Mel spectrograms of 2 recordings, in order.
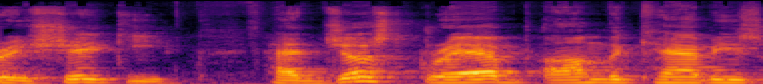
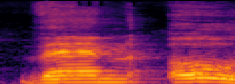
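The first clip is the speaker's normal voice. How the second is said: plain reading voice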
